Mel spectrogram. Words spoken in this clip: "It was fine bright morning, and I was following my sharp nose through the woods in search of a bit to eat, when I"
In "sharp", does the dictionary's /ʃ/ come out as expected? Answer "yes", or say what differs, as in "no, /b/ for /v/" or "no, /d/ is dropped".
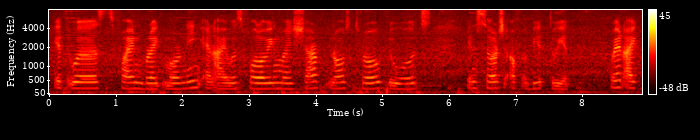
yes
